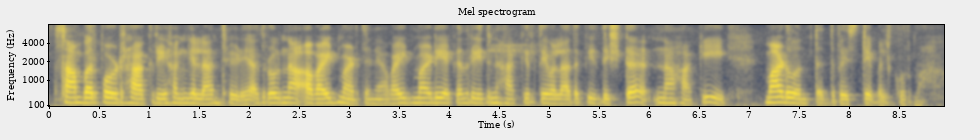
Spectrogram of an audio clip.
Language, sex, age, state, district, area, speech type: Kannada, female, 45-60, Karnataka, Chikkaballapur, rural, spontaneous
